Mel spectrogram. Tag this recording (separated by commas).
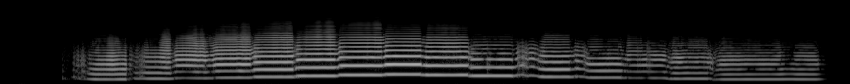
Musical instrument, Brass instrument, Trumpet, Music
